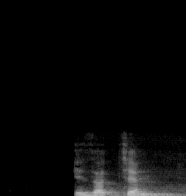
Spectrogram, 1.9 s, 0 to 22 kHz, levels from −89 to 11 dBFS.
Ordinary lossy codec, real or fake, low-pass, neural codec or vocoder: AAC, 48 kbps; real; 7.2 kHz; none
